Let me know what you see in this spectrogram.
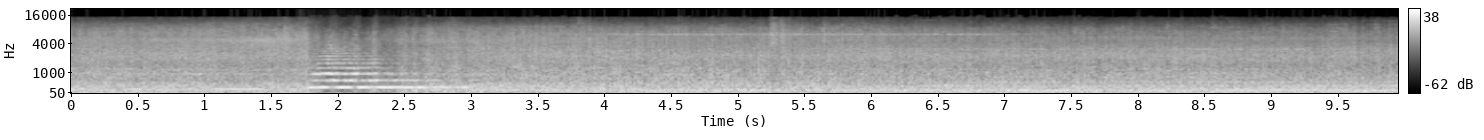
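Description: A passenger train running through the station at speed, with a steady loud rush of wheels on the rails. About two seconds in, the locomotive's horn sounds once for a little over a second.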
